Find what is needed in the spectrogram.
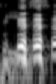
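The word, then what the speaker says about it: Ys: That's the studio behind the Ease series, not to be confused with Wise. It's Ease. That's how you say it.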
